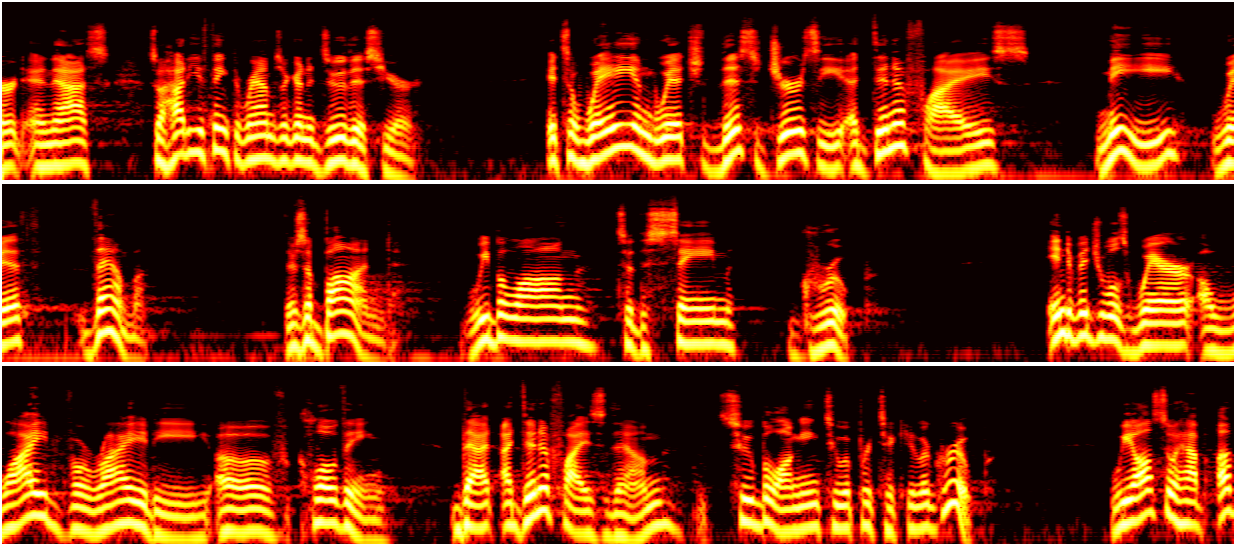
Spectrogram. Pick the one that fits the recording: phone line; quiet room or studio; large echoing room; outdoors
large echoing room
